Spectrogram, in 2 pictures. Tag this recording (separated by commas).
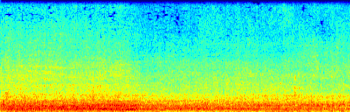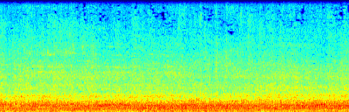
Rail transport, Train, Railroad car, Clickety-clack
